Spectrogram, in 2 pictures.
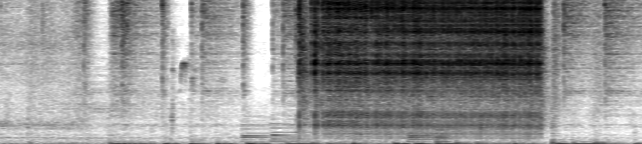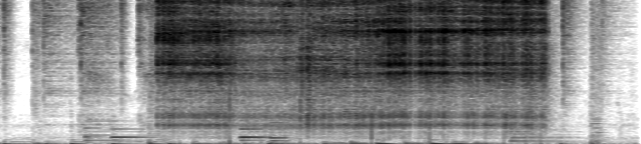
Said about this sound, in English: I'm going to go and tack this up now.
